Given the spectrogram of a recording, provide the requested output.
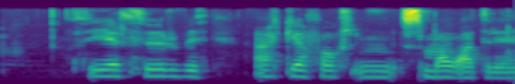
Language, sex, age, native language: Icelandic, male, 11, Icelandic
